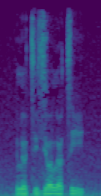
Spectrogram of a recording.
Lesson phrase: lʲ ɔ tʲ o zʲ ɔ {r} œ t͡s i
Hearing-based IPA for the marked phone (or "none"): l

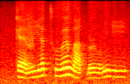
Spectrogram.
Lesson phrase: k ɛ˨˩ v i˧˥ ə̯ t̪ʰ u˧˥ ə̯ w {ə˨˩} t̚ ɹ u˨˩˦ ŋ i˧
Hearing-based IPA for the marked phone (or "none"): a˨˩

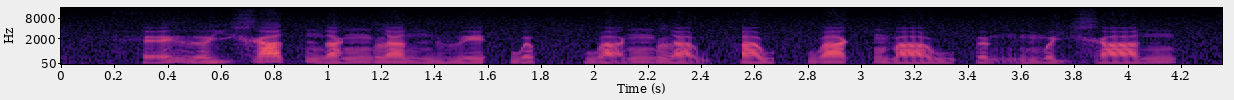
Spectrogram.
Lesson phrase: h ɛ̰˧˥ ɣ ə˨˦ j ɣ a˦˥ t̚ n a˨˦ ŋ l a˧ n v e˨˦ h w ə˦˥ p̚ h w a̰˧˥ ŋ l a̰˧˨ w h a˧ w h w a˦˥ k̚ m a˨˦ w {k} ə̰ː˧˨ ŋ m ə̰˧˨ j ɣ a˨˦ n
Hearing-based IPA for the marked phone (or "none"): ʔ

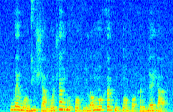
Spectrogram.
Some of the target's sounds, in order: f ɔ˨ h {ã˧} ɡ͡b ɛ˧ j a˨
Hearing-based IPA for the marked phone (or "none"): ã˨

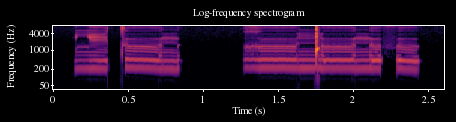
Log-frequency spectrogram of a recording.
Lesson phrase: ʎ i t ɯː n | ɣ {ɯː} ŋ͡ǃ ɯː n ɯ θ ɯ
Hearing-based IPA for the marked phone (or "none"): ɯː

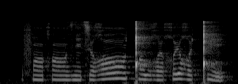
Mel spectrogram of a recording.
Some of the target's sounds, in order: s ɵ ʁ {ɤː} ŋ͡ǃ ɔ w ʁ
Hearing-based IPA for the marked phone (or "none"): ɔː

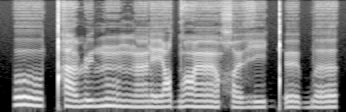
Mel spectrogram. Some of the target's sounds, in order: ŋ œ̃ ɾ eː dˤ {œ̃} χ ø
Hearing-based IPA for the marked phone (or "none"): œ̃ː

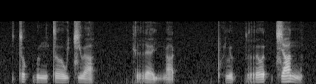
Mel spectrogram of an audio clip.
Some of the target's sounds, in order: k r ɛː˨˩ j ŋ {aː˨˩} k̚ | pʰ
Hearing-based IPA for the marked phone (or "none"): a˨˩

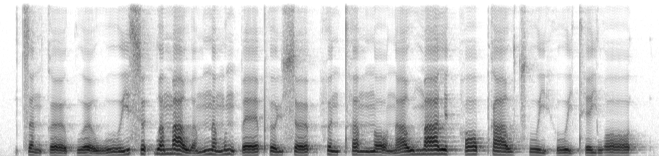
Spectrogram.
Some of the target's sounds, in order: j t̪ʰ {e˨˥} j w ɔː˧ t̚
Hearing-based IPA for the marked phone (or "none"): e˨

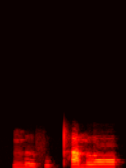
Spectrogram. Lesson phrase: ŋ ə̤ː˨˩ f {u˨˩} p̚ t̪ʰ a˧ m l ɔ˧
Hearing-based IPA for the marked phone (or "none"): u˨˩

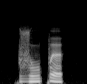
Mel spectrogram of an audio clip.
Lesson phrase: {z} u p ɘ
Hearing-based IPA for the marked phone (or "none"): z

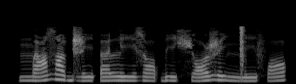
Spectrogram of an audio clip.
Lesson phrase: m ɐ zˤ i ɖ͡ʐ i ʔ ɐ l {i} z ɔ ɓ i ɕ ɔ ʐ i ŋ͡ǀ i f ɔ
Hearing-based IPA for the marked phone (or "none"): i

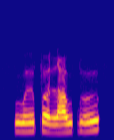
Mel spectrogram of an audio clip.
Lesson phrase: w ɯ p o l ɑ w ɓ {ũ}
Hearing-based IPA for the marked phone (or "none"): u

